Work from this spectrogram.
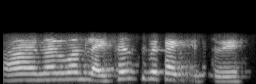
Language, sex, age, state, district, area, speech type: Kannada, female, 60+, Karnataka, Belgaum, rural, conversation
